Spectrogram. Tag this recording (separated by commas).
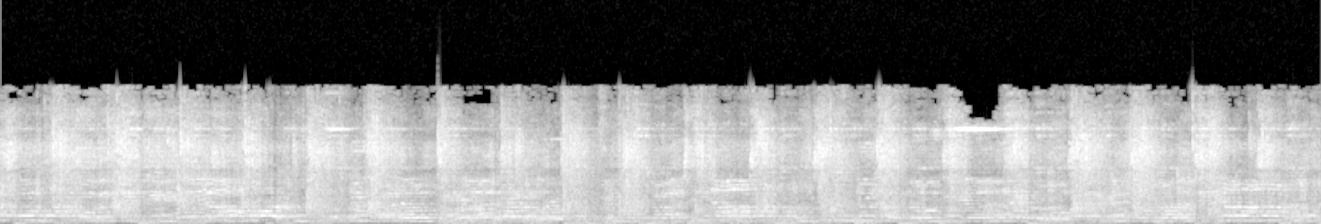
Singing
